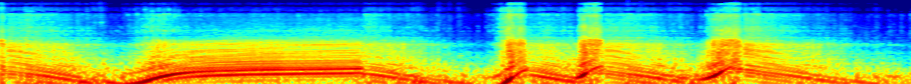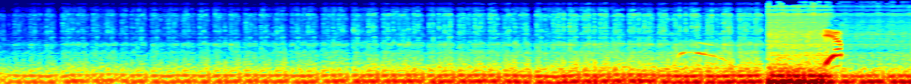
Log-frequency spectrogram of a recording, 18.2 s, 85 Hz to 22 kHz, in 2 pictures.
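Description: A rebuilt 426 Hemi engine running through break-in, a steady low rumble holding close and loud for most of the span, with a rising revving pitch early on and a brief louder surge near the end.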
